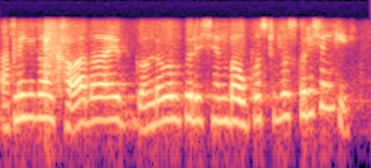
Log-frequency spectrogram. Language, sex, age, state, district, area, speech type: Bengali, male, 18-30, West Bengal, Purulia, urban, conversation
